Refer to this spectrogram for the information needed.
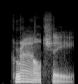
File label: "grouchy", American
